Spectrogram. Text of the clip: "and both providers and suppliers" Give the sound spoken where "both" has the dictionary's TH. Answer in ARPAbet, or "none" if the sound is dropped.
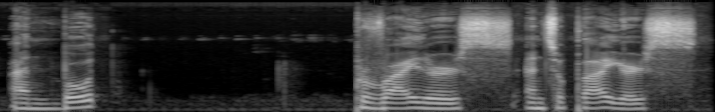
T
